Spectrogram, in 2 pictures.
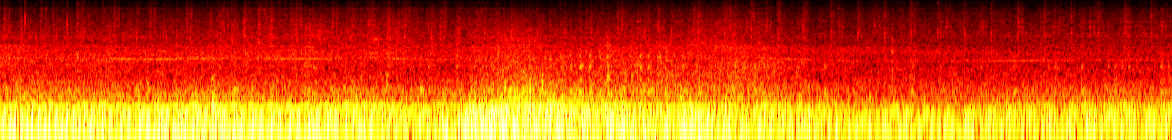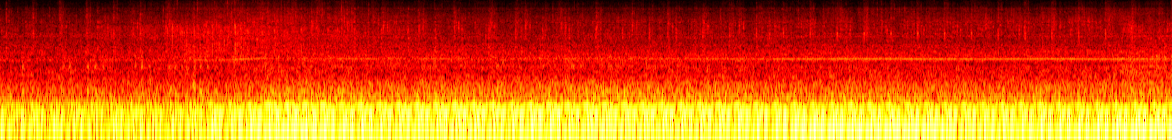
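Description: Vehicle engine running steadily at low speed, a low rumble with a faint thin steady whine over it.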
